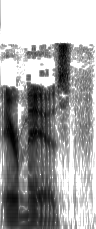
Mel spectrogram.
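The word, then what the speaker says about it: Hermès: It should be Hermes, but you know they're French, and so they pronounce it Hermes.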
